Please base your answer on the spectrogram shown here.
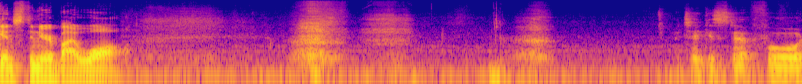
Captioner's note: heavy breathing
